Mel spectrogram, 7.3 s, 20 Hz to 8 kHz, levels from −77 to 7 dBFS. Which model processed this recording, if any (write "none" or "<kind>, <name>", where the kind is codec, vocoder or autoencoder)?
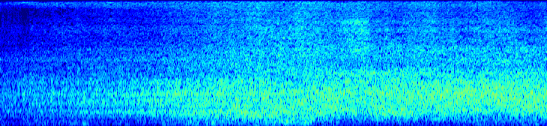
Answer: none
